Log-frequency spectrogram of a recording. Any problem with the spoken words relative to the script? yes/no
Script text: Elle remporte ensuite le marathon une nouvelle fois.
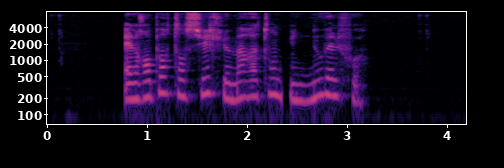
no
